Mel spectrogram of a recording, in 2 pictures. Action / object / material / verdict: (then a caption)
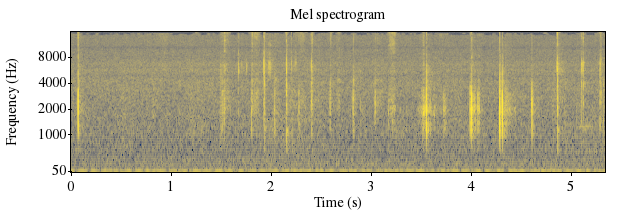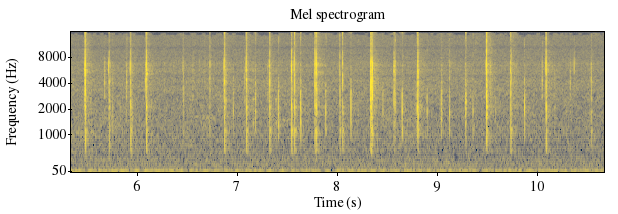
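tap / metal-fronted compact digital camera / metal / none. A small pink Canon compact digital camera, a hollow device with a metal-finish front, is held upright in one hand while long dark-painted nails tap its front body and lens area. The result is a quick, irregular patter of short, dry, bright clicks with almost no ring, a few slightly louder, over a steady low hum.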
